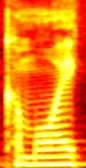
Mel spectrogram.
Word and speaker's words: Kemoy: Kemoy, KEMOY _. I have to spell it out for you because my name's unique.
